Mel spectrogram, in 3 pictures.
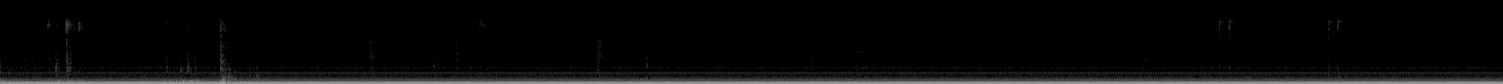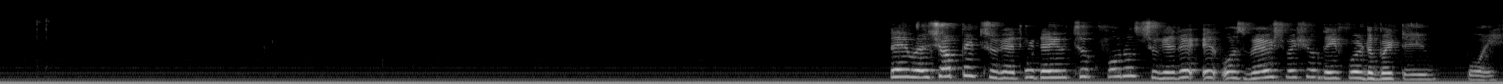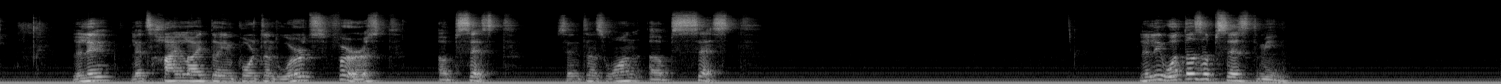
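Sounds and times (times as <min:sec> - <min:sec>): computer keyboard clicks: 0:00.0 - 0:00.9, 0:01.6 - 0:02.4, 0:12.2 - 0:12.4
electrical mains hum: 0:00.0 - 0:45.0.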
